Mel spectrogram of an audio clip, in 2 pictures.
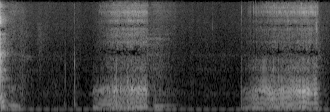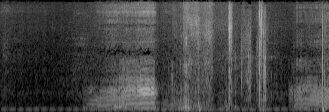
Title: Snoring dog very funny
